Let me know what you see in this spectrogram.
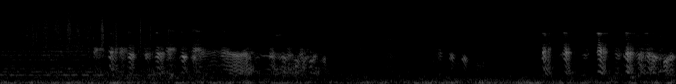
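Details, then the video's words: Many frogs calling at night in a pond gone shallow and marshy; bursts of rapid, rattling croaks rise and fade, with a quieter gap mid-clip before a fresh cluster of loud pulsed calls. "Кваканье лягушек. Лягушки квакают."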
